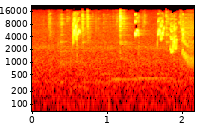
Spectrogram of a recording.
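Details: Young pet parrotlet, nine weeks old, loud high chirps while wanting to play and chasing another bird; short sharp calls in three bursts, some sweeping down, over a faint indoor hum.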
